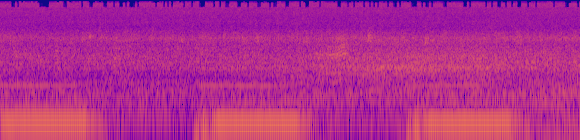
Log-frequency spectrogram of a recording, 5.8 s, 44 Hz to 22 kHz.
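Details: Oase BioTec Premium 80000 drum filter, not working for three months: the drive motor hums for about a second, drops out, then retries every two seconds without running up; the motor buzzes but won't turn and has failed.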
